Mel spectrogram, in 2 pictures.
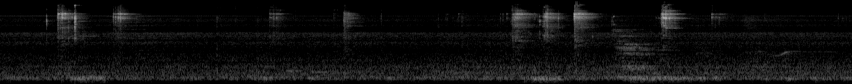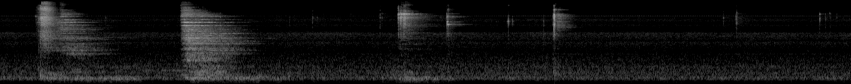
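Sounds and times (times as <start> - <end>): metallic clinks and taps: 0.4 - 1.4.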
